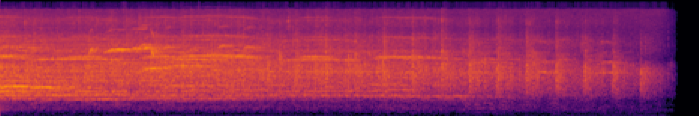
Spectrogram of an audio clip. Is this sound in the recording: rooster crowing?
no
